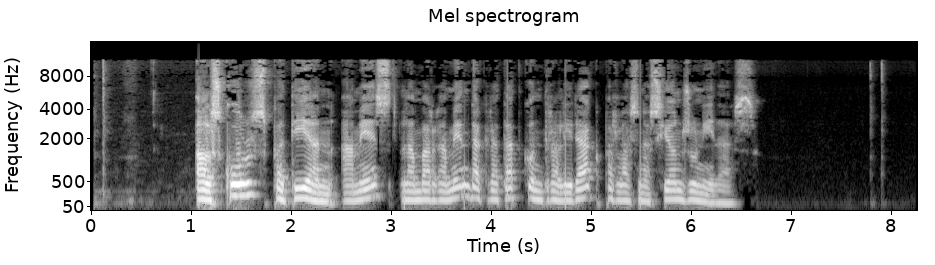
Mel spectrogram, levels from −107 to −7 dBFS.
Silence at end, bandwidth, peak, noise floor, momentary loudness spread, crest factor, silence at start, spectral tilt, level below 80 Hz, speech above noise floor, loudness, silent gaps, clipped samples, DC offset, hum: 1.65 s; 11.5 kHz; 0 dBFS; -81 dBFS; 13 LU; 18 dB; 0.1 s; -4 dB/octave; -52 dBFS; 64 dB; -17 LUFS; none; under 0.1%; under 0.1%; none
